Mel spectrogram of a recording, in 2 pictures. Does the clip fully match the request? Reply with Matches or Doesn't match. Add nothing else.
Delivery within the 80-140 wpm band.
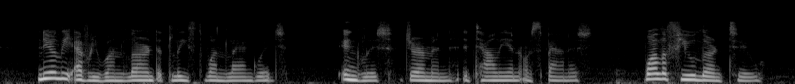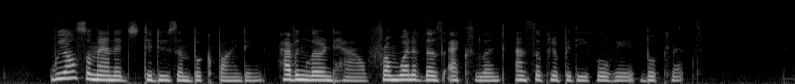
Matches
